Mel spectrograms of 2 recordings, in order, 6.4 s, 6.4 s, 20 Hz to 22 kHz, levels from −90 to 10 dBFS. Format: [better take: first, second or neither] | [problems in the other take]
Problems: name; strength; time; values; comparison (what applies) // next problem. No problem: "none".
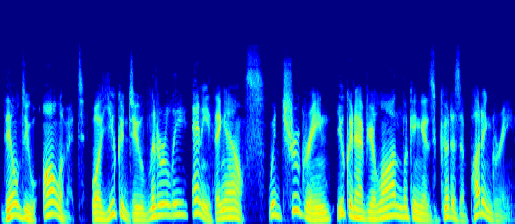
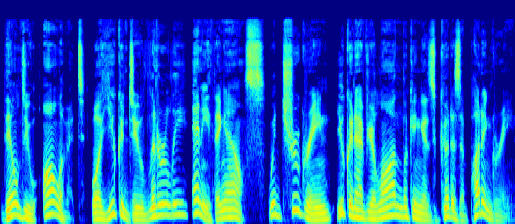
second | muffled; very; fading above 3 kHz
